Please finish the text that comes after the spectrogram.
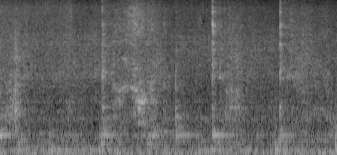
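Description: Spice masala for a potato, pointed gourd and prawn curry sautés in a pan, a soft sizzle broken by a few stirring scrapes, close and fairly quiet, with no talk.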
